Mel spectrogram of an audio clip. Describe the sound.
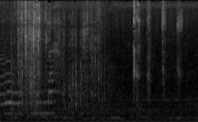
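Crunchy chewing of Cheerios cereal, with many quick, dry crackles and bites that come in soft bursts, clustered thickest early and spread thinner toward the end.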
